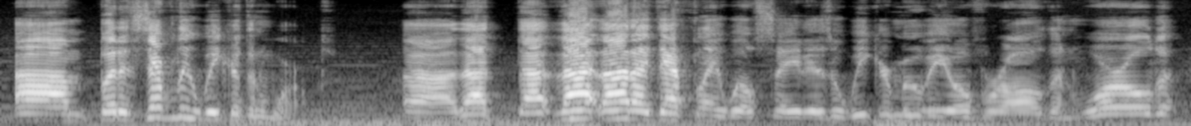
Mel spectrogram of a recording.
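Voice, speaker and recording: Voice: medium pitch, fast, bright, forceful tone, faint music behind, low-quality recording. A video host giving casual, opinionated commentary in a rambling, self-correcting, colloquial way. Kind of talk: casual commentary on film dinosaurs.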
